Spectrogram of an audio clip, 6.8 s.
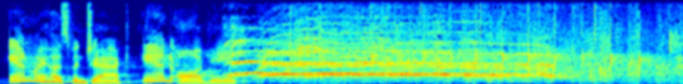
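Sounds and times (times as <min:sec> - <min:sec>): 
speech: 0:00.1 - 0:03.0
room full of women cheering with whoops and shouts: 0:02.2 - 0:06.0
scattered clapping: 0:03.5 - 0:06.8.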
